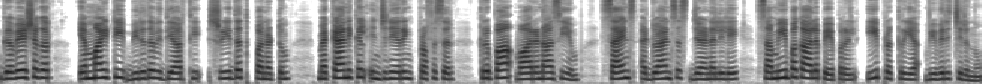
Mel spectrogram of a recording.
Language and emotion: Malayalam, neutral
